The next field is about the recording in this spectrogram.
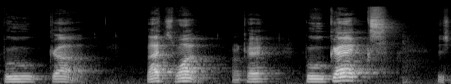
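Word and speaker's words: pookaa: We pronounce it buga. All right? Buga.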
